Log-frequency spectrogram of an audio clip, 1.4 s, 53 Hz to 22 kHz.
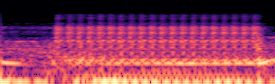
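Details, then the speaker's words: New Holland TN75 tractor during hydraulic pump swap, cranking with battery cable just reconnected: about a second of rapid clicking with no cranking, starter solenoid chattering on a low battery; jump pack needed. "And then I put that on and I went and cranked it and it just goes clickity click. So, we'll try it again. But, uh, I guess I'm going to get the jump pack."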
